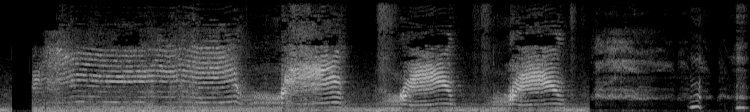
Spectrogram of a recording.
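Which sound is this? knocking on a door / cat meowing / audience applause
cat meowing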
